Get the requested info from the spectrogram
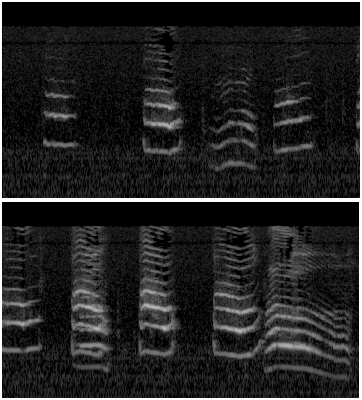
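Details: Rescued stray kitten siblings, Mugi and Choco, calling back and forth: about nine clear, harmonic meows spaced roughly a second apart, some rising then dropping, others level, growing louder toward the end.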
